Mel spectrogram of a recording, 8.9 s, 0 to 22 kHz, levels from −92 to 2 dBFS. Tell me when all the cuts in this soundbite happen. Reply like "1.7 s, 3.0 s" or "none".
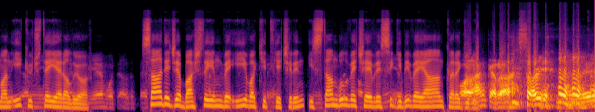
4.6 s

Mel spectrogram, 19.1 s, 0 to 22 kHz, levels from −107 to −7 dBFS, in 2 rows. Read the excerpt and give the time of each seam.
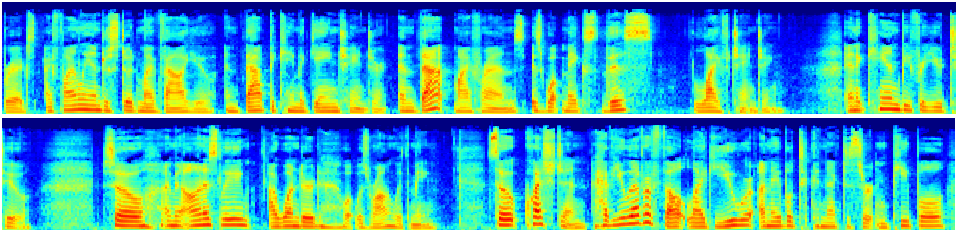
3.9 s, 8.4 s, 10.5 s

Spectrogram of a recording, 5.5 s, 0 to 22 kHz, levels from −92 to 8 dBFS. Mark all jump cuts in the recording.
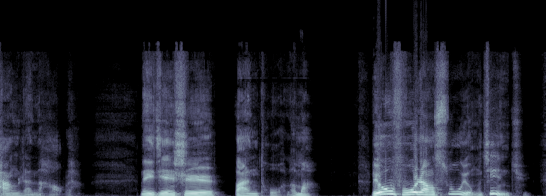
3.6 s

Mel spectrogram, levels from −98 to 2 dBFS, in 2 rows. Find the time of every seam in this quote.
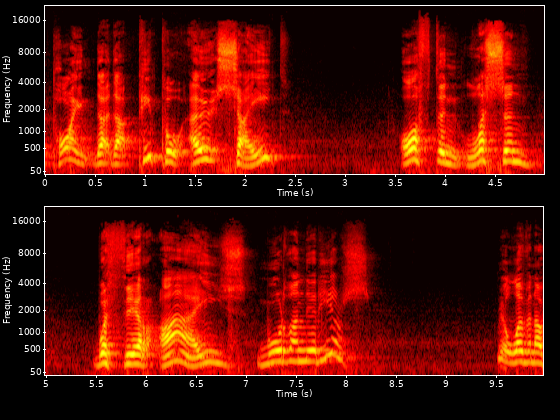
none

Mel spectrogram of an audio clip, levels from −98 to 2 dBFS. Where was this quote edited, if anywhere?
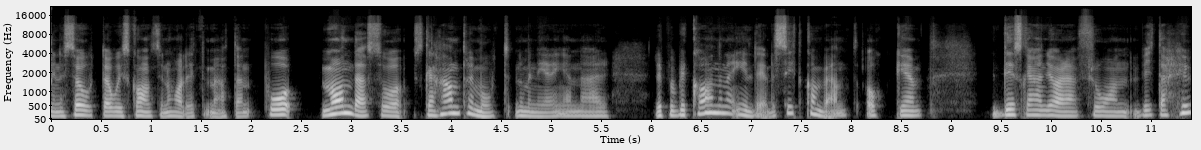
none

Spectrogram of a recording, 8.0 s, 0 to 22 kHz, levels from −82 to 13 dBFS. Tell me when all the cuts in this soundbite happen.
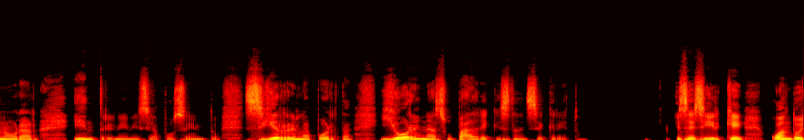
6.7 s

